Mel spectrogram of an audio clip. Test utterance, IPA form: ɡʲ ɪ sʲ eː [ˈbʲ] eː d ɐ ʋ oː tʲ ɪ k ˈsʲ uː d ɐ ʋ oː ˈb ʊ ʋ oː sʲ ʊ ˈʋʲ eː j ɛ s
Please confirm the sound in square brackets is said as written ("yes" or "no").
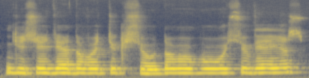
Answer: no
